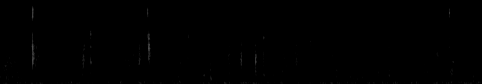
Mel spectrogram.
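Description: Faint, sparse wet clicks of a mouth chewing a soft Sour Patch Kids sour gummy candy, with two slightly louder clicks in the first second and a half.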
